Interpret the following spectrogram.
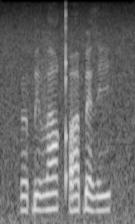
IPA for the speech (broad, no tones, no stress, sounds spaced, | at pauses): ɵ ɓ ɪ β a qʼ ɜ ɓ ɛ ð i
